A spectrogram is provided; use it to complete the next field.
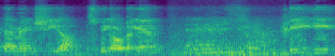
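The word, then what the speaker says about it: dementia: एन टी I Dacia इसमें टी को silent वड केडिंग बोला जाता है तो प्रॉपर वर्ड हो जाएगा Dacia D एम ई एन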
